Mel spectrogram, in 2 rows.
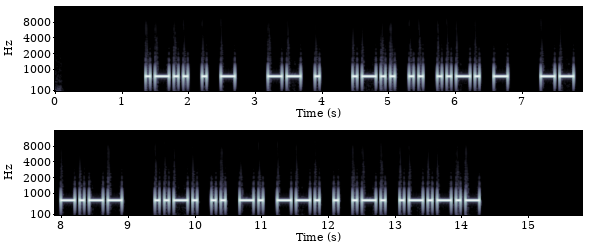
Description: Morse code, heard as a keyed tone, about 17 wpm, 700 Hz. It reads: LET ME LIFT MY FINGER.
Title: Sentences from Top 1600 Words 17wpm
